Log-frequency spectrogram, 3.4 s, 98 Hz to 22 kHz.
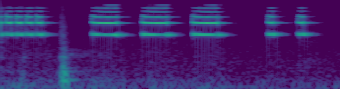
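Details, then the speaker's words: Mobula7 FlySky quad on battery power, arm switch set to middle position with Turnigy Evolution transmitter: quick run of high chirps then evenly spaced short beeps about twice a second; flight controller signalling not armed, some fault. "that's not good if you hear that beeping that means it's not armed"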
